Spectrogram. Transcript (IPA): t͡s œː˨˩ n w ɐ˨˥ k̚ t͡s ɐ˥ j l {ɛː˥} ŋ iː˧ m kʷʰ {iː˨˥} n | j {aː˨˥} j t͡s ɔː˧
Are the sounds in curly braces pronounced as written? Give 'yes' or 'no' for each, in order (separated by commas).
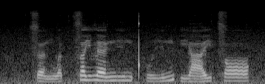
no, yes, yes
